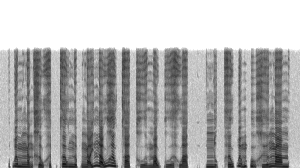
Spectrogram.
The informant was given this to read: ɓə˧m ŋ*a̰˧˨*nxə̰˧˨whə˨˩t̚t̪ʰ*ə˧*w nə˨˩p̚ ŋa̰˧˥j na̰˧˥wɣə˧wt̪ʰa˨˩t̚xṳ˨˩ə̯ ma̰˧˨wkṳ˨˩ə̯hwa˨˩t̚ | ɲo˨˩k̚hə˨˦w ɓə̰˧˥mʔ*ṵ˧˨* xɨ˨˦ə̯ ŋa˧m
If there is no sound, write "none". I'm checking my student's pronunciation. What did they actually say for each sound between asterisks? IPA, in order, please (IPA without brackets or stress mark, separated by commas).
a̰˧˨, ə˧, ṵ˧˨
